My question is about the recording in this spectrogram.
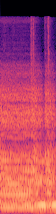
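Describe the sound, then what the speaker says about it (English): A heavily palm-muted B flat on distorted electric guitar, a brief gritty sustained note with a couple of tight chugs, close and loud. "And then he goes to the B flat, and it's a heavy mute."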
